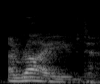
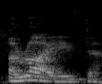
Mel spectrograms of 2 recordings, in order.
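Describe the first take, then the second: No difference in how they are said.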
